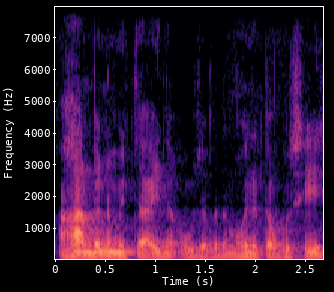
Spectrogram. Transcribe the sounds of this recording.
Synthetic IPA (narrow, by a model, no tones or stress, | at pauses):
ɐɦanbɐnumitːɐːjnɐ̰ṵzɐbɐdɐmhojnɐtɐwbɐsi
